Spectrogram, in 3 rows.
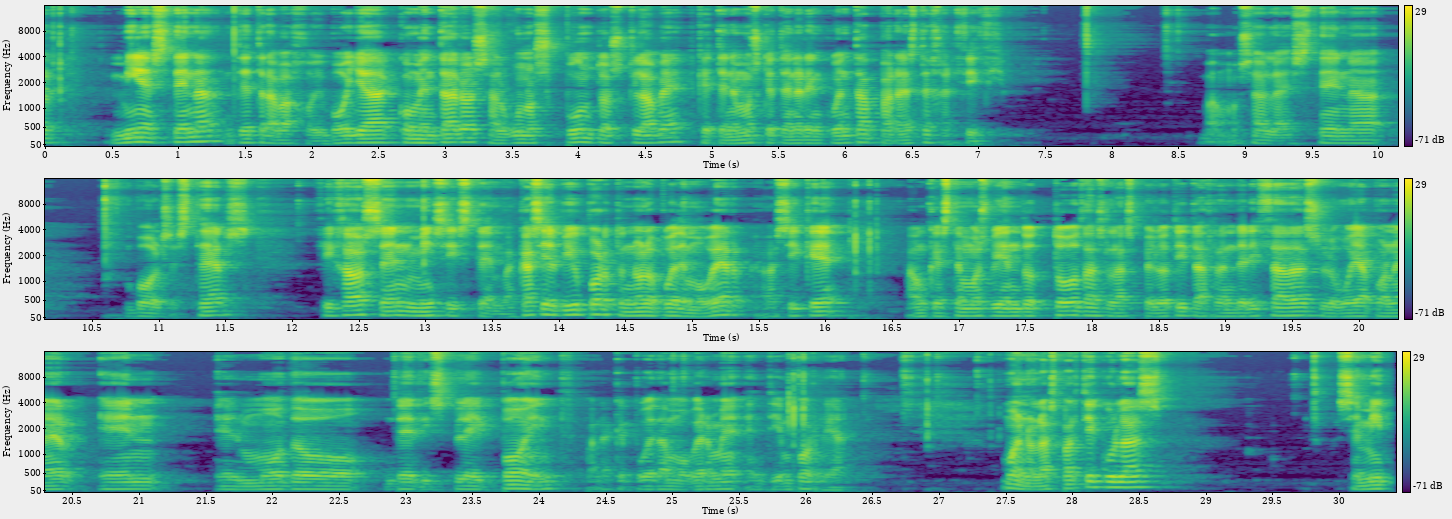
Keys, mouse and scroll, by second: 0.2 middle click, 8.4 click.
